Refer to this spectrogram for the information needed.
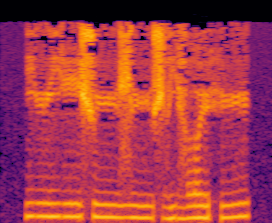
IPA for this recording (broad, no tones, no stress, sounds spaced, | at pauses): j yː j iː ʃ yː ʑ yː ʃ ə̤ j ɛ̤ lˠ y h y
